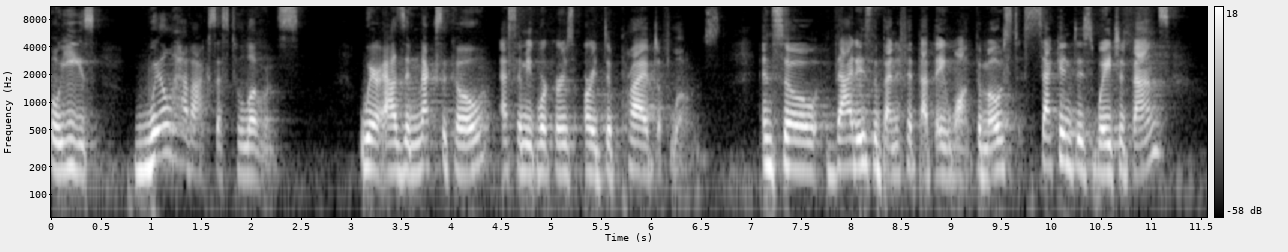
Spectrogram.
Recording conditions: live audience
